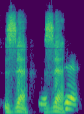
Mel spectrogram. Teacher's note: Jadi harus lebih banyak z, ya, lebih banyak seperti desis. Za, za. Tidak ja kurang. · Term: huruf zai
